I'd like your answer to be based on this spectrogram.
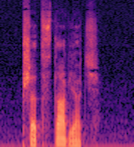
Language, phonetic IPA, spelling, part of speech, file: Polish, [pʃɛtˈstavʲjät͡ɕ], przedstawiać, verb, Pl-przedstawiać.ogg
